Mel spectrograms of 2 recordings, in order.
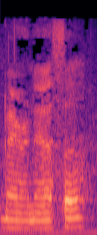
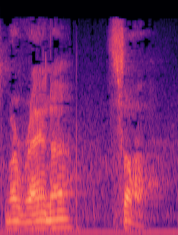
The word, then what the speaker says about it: Maranatha: Now I know we pronounce it Maranatha, but in Aramaic, it is 2 words, Maranatha.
